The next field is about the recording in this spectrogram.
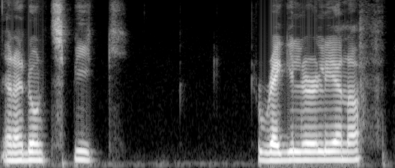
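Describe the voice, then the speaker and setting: A man's voice: fairly high pitch, completely flat delivery, slow pace, a little mellow, clear, resonant tone, no room sound, studio quality. A young man, thinking aloud in a rambling solo monologue that drifts into tangents. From Norway. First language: Norwegian. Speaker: podcast host.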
